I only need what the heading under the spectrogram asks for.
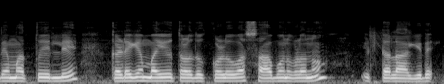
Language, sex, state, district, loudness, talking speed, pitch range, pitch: Kannada, female, Karnataka, Bidar, -13 LUFS, 95 wpm, 155-165 Hz, 155 Hz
